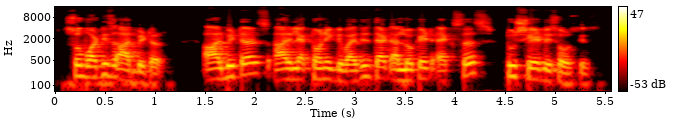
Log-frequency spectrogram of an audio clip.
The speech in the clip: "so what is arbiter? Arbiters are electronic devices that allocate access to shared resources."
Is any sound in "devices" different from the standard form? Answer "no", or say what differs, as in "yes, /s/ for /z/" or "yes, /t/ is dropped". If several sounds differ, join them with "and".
no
